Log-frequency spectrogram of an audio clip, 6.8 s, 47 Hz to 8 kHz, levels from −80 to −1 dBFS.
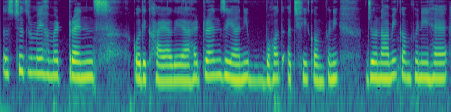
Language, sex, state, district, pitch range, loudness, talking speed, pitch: Hindi, female, West Bengal, Purulia, 220-245 Hz, -16 LUFS, 160 wpm, 225 Hz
